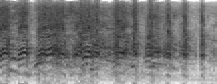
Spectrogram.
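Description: Several people laughing loudly, many voices overlapping in rapid bursts that thin out toward the end.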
